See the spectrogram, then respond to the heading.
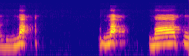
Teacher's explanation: हमजा के ऊपर सुकून हो तो क्या होता है, झटके की आवाज आती है। मा, मा, माकूल नहीं पढ़ेंगे इसको, माकूल, और वाव मद हो रहा है, ठीक है, वहां पर हम रुकेंगे।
